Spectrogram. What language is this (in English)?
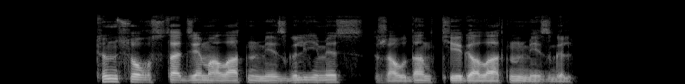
Kazakh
